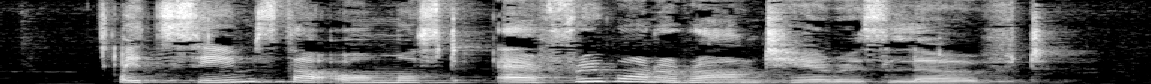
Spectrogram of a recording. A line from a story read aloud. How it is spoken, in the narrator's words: said James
